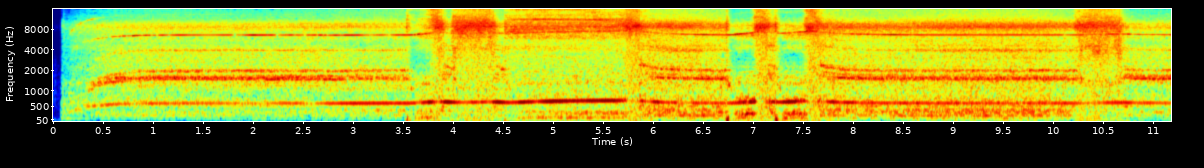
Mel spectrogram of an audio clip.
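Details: Dyson DC07 vacuum after full restoration with fresh belts (previously ran but had lost all suction): motor spins up fast to a steady high whine with even airflow rush, no rattles or grinding; running healthy.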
